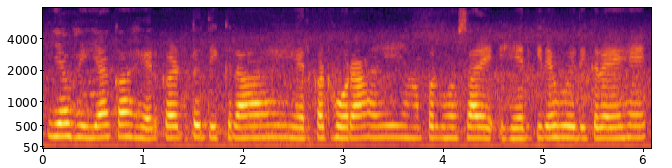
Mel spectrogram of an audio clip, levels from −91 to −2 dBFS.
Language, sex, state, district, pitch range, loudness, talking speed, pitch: Hindi, female, Goa, North and South Goa, 235-245 Hz, -15 LUFS, 215 wpm, 240 Hz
